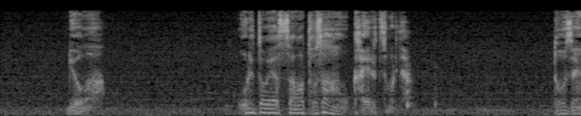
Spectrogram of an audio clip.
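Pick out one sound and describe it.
A man speaks earnestly in a deep voice.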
